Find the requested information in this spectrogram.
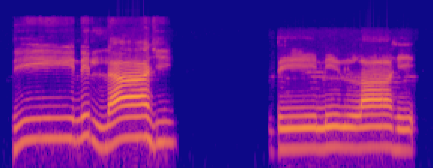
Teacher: আল্লাহ শব্দের ডান দিকে জের এসছে, তাই আল্লাহর লামকে বারিক করে পড়তে হবে।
